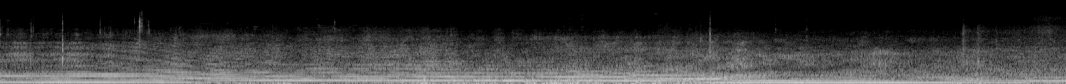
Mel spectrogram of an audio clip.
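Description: A propeller aircraft engine running steadily, its pitch shifting slowly.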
